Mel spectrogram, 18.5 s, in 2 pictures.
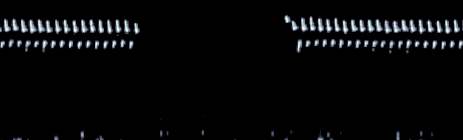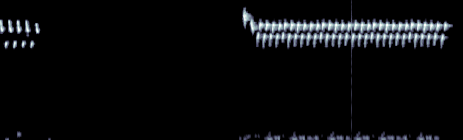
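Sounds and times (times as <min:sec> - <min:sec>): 
European goldfinch twittering: 0:00.0 - 0:02.8, 0:05.7 - 0:10.1, 0:14.2 - 0:18.3.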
